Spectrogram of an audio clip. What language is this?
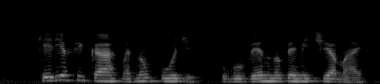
Portuguese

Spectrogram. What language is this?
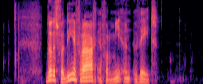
Western Frisian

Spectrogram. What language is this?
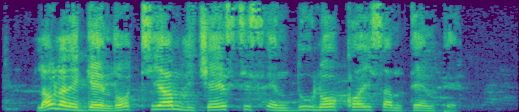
Esperanto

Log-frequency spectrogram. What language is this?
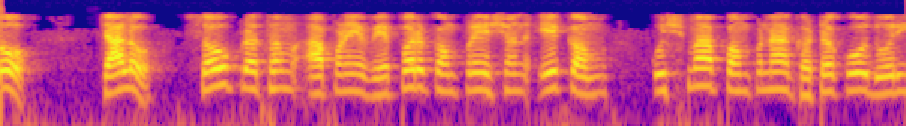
Gujarati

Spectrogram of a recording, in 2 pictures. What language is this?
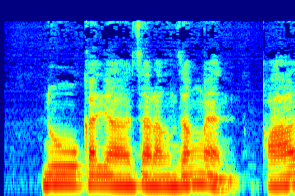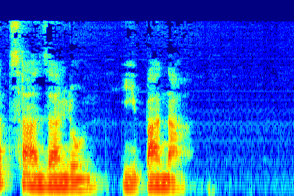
Paiwan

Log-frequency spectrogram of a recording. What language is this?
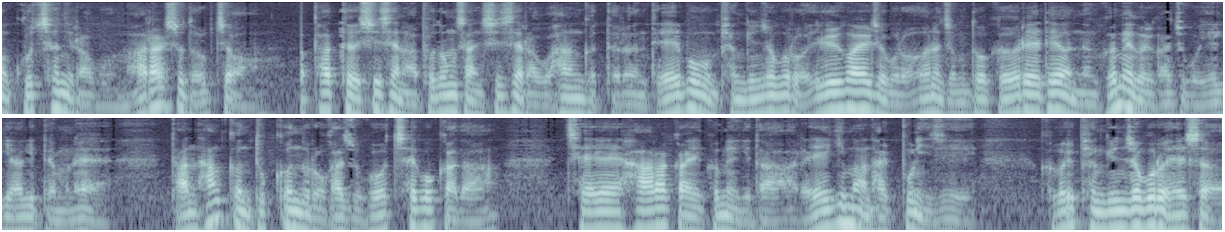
Korean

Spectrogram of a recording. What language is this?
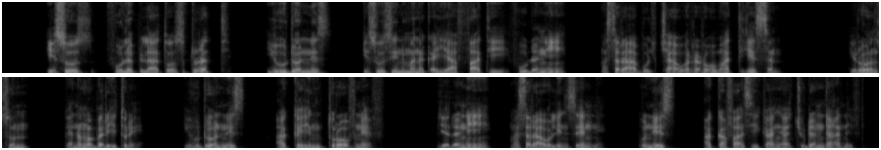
Oromo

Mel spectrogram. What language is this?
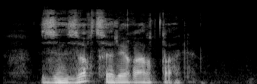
Kabyle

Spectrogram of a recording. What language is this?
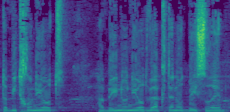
Hebrew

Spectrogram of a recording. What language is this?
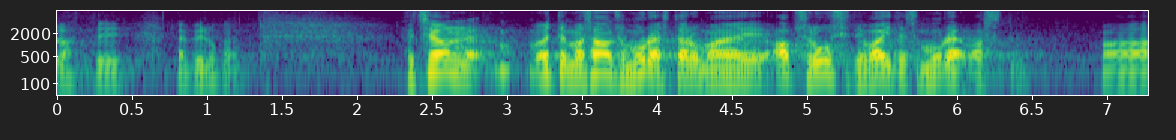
Estonian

